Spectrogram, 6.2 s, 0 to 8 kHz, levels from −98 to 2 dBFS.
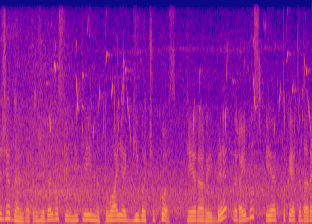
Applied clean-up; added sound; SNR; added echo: none; Bird; 11 dB; none.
